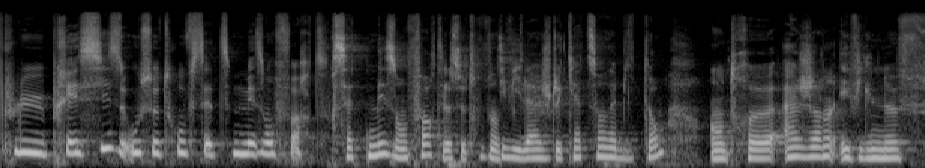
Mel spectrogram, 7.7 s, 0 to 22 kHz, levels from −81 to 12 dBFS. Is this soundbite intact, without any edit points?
no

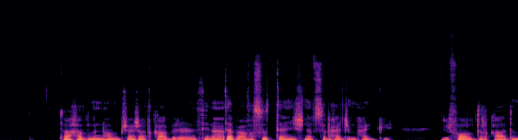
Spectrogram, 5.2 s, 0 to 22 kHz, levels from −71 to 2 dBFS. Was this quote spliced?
yes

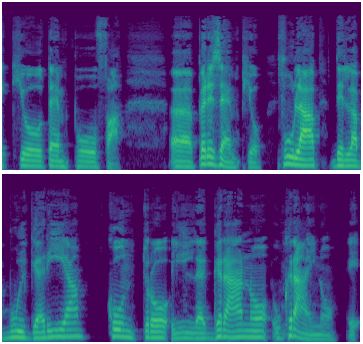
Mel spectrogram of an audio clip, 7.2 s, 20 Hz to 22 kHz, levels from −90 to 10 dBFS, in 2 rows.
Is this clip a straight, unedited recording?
no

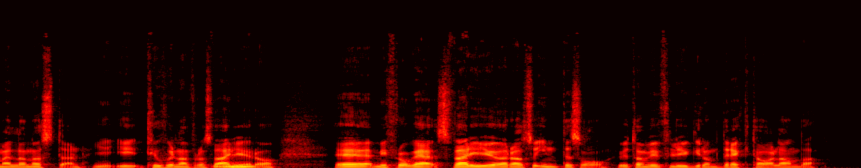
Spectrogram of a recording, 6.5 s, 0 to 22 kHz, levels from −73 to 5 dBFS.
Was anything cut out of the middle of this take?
no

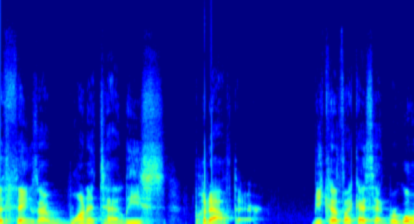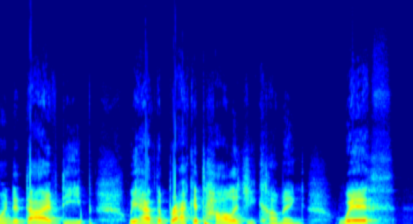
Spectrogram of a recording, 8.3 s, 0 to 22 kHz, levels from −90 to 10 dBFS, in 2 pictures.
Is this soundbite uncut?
yes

